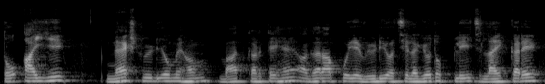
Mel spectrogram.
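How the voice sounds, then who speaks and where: A man's voice: fairly high pitch, flat delivery, a little fast. A man teaching an exam-prep memory trick, chanting lists of names in rhythm and quizzing the listener. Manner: coaxing, quizzing the viewer.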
